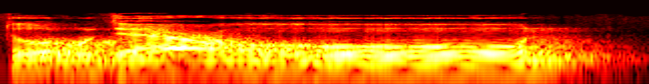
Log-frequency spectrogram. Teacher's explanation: തു ഇസ്തിഫാലിന്റെ തർക്കീഖ് ചെയ്യേണ്ട അക്ഷരമാണ്. എന്നാൽ റാഇ തഫ്ഖീമാണ്. ആ തഫ്ഖീം തായിലേക്കും ചേർന്നുകൊണ്ട് ത്വാ പോലെ ഉച്ചരിച്ചു പോവുക.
